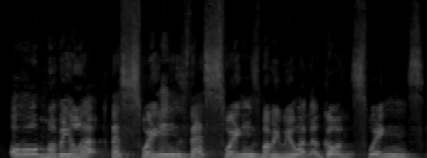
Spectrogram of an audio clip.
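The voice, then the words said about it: Put-on Leeds accent. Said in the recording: “That was my Leeds accent.”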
